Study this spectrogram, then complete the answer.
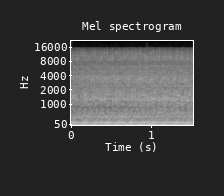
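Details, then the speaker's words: Ford Focus brought in for a crank-no-start, after new plugs, oil and filter change: an uneven, lumpy idle with an irregular stumble, check engine light flashing, code P0300 multiple misfire, dropouts on cylinder one. "so you see the check light flashing right and when i scan the car tell me p 0 300 um multiple misfire right so this is what's happening with the new plugs in the vehicle"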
